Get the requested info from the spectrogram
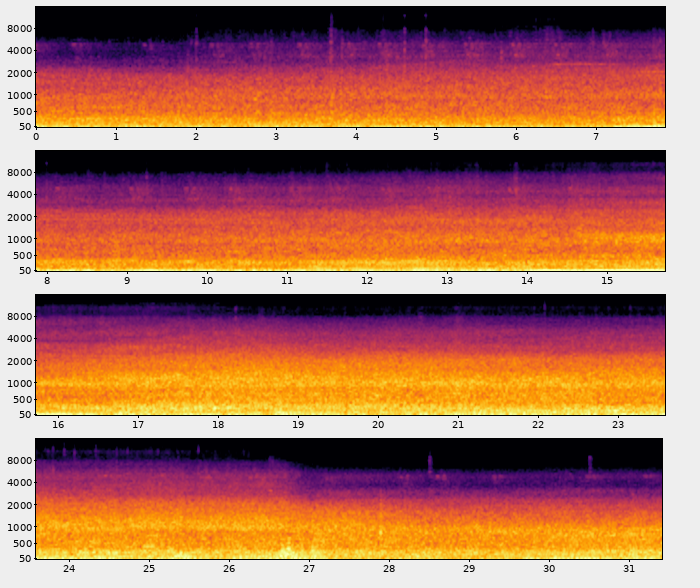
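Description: Urban street traffic: cars and vans passing through an intersection, with engine rumble and tyre noise. A deeper rumble of a heavier vehicle builds about a quarter of the way in, and the traffic grows louder from about halfway, dropping off suddenly near the end.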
